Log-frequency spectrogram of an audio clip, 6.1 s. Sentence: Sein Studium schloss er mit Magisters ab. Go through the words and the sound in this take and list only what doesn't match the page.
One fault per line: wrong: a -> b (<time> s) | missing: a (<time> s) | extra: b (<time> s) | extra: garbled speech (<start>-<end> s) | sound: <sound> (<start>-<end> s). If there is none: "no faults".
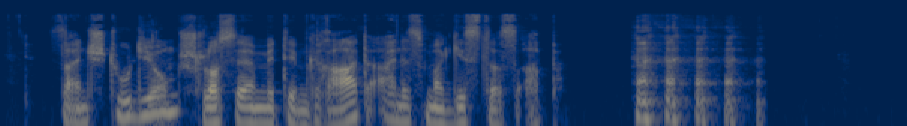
extra: dem Grad eines (1.9 s)
sound: laugh (4.2-5.1 s)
